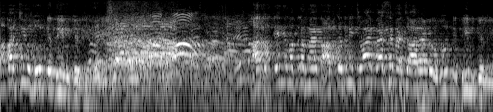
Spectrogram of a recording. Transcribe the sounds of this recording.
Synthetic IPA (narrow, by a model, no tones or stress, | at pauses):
pɐɾt͡ʃʰiɦʊzuːɾked̪iːnkelḭḛ | ɦɐt̪ẽːd͡ʒemɐt̪ləbmɛ̃at̪̚kɐd̪mit͡ʃɐʋaːekɛːsemɛ̃t͡ʃaːɾẽkeɦʊzuːɾked̪iːnkeliḛ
